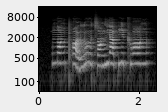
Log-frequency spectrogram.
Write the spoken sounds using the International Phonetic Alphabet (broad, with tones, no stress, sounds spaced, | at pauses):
n̪ ɑ˧˥ ŋ pʰ ɑ̰˨˩ ʊ̯ l o˥˩ ʊ̯ t͡s ɑ˧˥ ŋ l j ä˥˧ p i˥˩ ʈ͡ʂ w ɑ˥ ŋ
